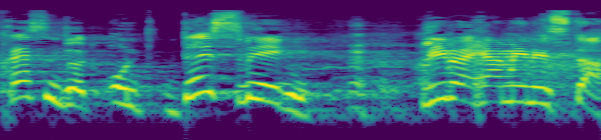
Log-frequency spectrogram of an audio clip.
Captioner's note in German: Heiterkeit SPD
